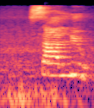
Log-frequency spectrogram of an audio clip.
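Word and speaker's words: salut: जैसे मैं आपको बता दूं, साल्यू, इसे हम इंग्लिश में सल्यूट पढ़ेंगे, बट फ्रेंच में हम इसे साल्यू पढ़ेंगे।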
